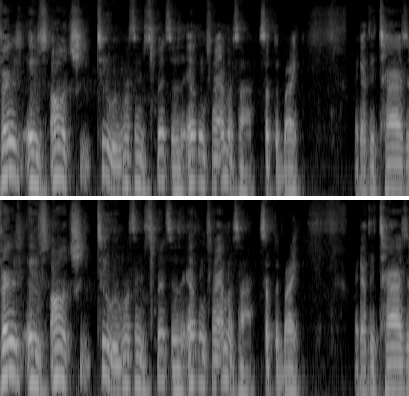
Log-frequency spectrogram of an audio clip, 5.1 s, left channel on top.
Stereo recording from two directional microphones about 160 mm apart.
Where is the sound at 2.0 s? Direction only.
5° left (ahead or behind).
